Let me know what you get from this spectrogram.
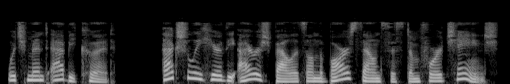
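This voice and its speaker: A woman narrates an audiobook with animated intonation and a mellow, slightly husky voice. She reads scripted fiction close to the mic, and the recording is a little dull. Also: on the low side, no echo.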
